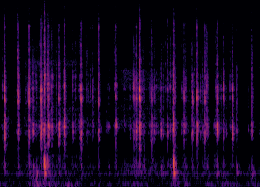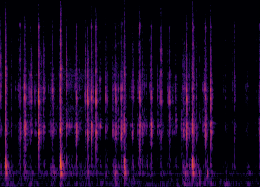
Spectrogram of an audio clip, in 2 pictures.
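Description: Both hands type with their fingertips on a white full-size mechanical keyboard with plastic keycaps resting on a desk. Around fifty rapid, bright, clacky key taps come in bursts with brief pauses, each click short and crisp over a faint low hum.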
